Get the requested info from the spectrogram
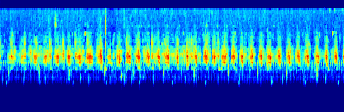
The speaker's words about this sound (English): But taking into account their size and scale, water boatmen are indeed among the loudest creatures on Earth.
